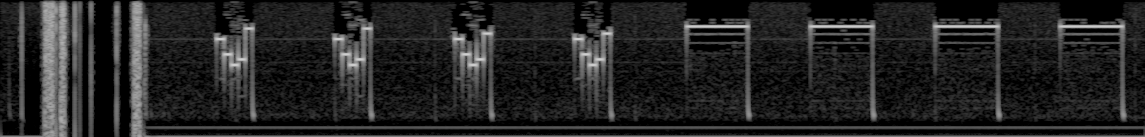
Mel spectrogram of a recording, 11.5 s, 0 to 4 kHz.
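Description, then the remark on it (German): Fire brigade radio pager alert tones for an H1 assistance call to a tree blocking the road at Birkenhain: a crackle of static, then four quick warbling tone sequences followed by four steady, evenly spaced beeps over a faint constant hum, with no talking. “da gibt es eine H1 Hilfeleistung, Baumsperre, Birkenhain, Anforderung. Alarm”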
